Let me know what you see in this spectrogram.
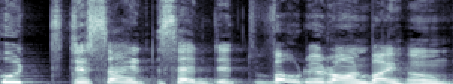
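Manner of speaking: mock indignant disbelief.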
